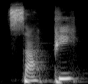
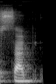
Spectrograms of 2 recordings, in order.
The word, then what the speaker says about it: Sabi: Let's say, for example, I'm coming here for a job interview and I'm saying SAPI podcast, SAPI instead of SABI.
